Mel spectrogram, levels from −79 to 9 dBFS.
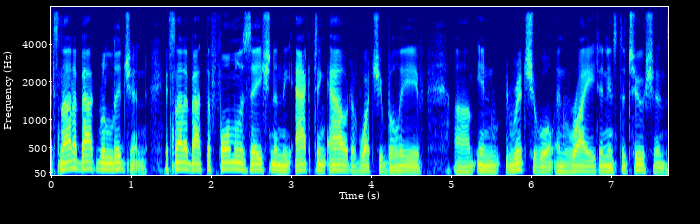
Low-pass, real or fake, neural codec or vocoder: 7.2 kHz; real; none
